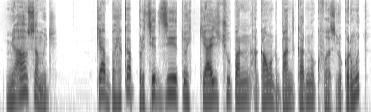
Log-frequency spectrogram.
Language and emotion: Kashmiri, surprised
